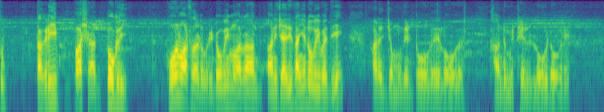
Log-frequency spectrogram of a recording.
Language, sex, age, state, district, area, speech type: Dogri, male, 30-45, Jammu and Kashmir, Jammu, urban, spontaneous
